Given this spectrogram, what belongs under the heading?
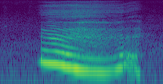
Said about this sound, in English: I'm yawning because I'm tired. Tired of running after Coco.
